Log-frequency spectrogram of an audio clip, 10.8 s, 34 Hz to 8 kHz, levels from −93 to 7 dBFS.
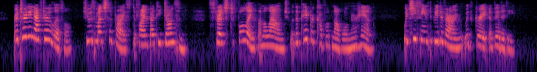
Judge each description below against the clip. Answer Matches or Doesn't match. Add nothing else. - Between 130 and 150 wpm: Doesn't match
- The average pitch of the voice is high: Matches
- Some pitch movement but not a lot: Doesn't match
